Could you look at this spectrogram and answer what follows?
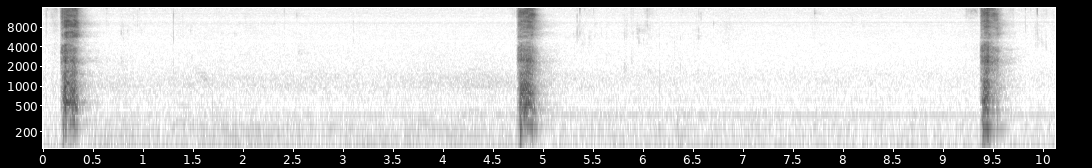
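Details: Dog coughing: three short, harsh coughs spaced about four to five seconds apart in a quiet room; owner asks what it ate.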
